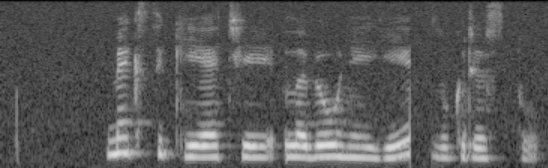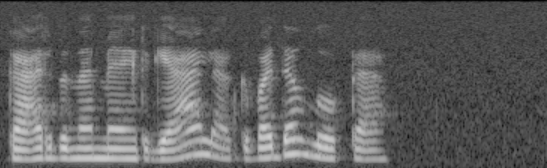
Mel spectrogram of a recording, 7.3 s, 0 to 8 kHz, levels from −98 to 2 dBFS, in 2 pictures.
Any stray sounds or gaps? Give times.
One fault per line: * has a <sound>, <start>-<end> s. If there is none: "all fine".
* has a dropout, 2.7-2.9 s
